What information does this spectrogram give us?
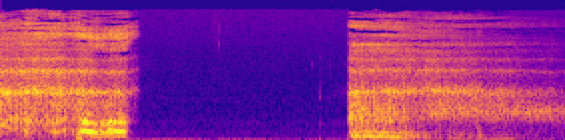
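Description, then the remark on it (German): Two loud, breathy rushes of air through an open mouth, separated by a couple of seconds of silence, sounding strained like heavy panting during exertion. “Ich sollte nicht durch den Mund atmen.”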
